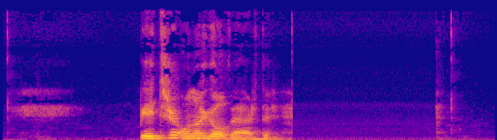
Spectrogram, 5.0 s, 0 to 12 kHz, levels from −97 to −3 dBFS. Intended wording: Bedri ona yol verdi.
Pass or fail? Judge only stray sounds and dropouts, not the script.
pass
